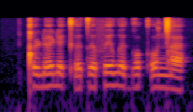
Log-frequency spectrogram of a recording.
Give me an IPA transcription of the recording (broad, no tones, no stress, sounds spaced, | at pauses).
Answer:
ǃ ə˞ ɳ ɜ ɳ ɛ kʼ ɜ t̪ ɜ f ɛ w ɜ ɡ ɔ kʼ ɔ ŋ͡ǀ a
